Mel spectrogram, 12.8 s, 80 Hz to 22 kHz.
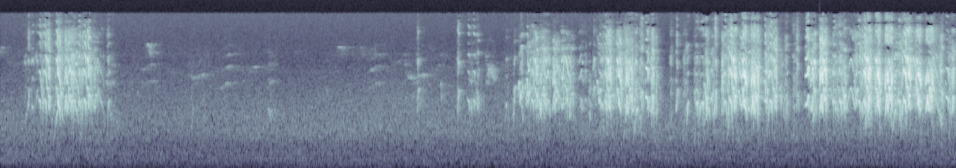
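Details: Crimson (Adelaide) Rosellas, four birds in a eucalypt near a possible nesting cavity at Littlehampton, South Australia, 23 July 2021, chattering while swinging tails in display: harsh scratchy chatter bursts, one then quiet, then near-continuous chatter.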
